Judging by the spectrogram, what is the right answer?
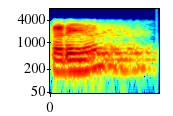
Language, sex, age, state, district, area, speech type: Tamil, male, 30-45, Tamil Nadu, Cuddalore, rural, conversation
